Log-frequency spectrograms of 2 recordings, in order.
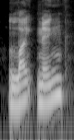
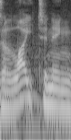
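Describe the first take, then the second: First: The word is said with two syllables. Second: The word is said with three syllables. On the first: A sudden flash of electricity in a storm. "As in an instant burst of speed, power, and action?" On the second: Making something brighter. "As in, man with light bulb who comes to brighten the dark corners of your room"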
